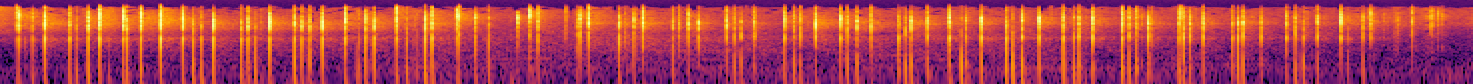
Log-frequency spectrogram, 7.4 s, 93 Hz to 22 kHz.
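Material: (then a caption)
Soap. Long black nails quickly scratch and tap a solid block of black soap held in the hand. The result is a fast run of about 46 sharp, crisp clicks and scrapes with a bright, dry texture and almost no ring.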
